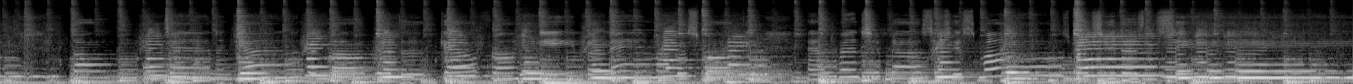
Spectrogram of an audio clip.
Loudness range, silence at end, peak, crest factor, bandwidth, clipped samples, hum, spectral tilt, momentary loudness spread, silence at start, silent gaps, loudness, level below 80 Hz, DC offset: 4 LU; 0 s; -2 dBFS; 14 dB; over 20 kHz; under 0.1%; none; -6.5 dB/octave; 9 LU; 0 s; none; -17 LUFS; -26 dBFS; under 0.1%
